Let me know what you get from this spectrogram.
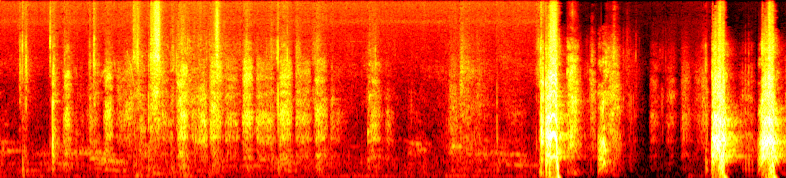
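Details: Rottweiler in India panting steadily, then several loud, sharp barks near the end, with a man's voice urging it on.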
